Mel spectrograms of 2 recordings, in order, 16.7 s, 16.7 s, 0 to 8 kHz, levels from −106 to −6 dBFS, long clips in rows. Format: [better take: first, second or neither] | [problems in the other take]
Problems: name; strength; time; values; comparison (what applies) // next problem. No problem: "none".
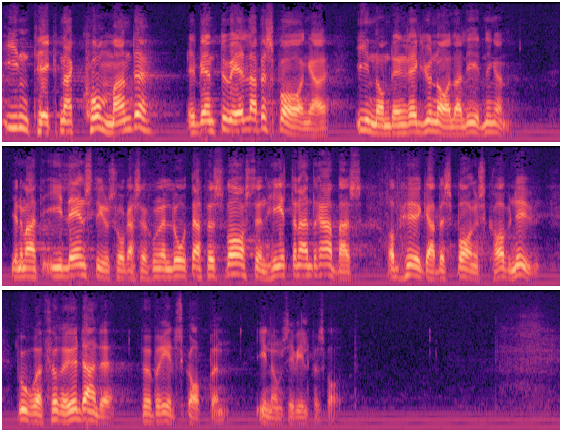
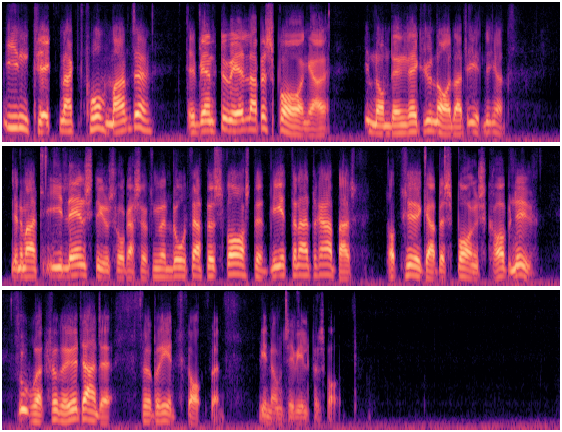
first | noise reduction (neural diffusion model UNIVERSE++)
